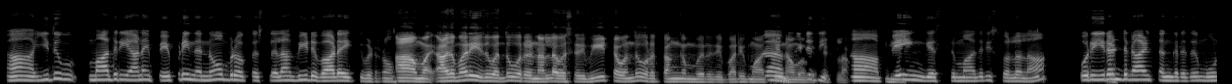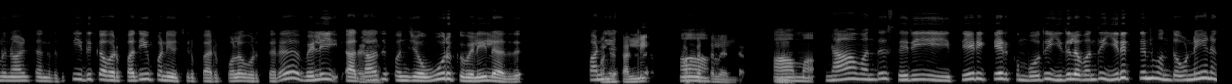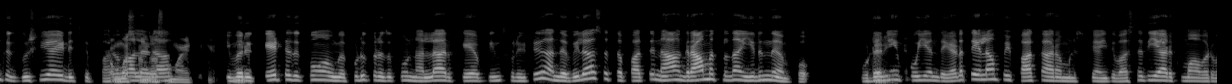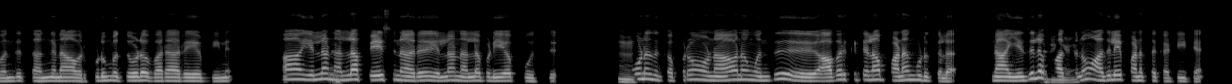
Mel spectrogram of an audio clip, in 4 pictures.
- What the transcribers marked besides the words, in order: in English: "நோ புரோக்கர்ஸ்லல்லாம்"; "விடுதி" said as "விருதி"; in English: "பேயிங் கெஸ்ட்"; "ஆரம்பிச்சுட்டேன்" said as "ஆரம்பினுச்சுட்டேன்"
- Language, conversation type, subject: Tamil, podcast, ஹோட்டல் முன்பதிவுக்காக கட்டிய பணம் வங்கியில் இருந்து கழிந்தும் முன்பதிவு உறுதியாகாமல் போய்விட்டதா? அதை நீங்கள் எப்படி சமாளித்தீர்கள்?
